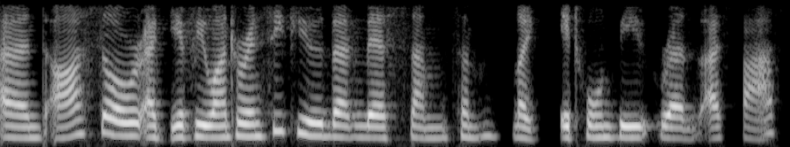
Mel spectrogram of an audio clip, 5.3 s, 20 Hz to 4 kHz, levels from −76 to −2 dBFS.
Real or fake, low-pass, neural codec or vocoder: fake; 3.6 kHz; codec, 16 kHz, 0.5 kbps, X-Codec, HuBERT features, trained on LibriSpeech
